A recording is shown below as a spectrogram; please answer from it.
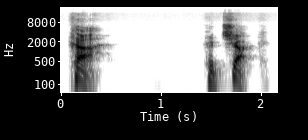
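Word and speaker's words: Tkachuk: syllable ladies and gentlemen t k a is Ka Chuck it's a silent T got it okay he's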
